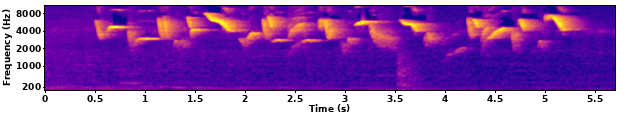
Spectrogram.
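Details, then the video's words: Black-throated canary delivering a continuous, lively song of quick, sharply rising and falling whistled notes, packed closely together in rhythmic bursts, with a soft low hum underneath. "Ocehan burung sanger blackthroat"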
